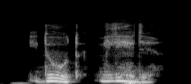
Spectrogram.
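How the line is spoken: Whisper. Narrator (Russian): шепнул Хал Моллин

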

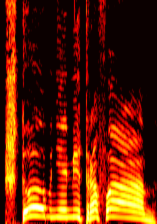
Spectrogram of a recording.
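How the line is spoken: Shouting. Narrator (Russian): закричал Феодосий

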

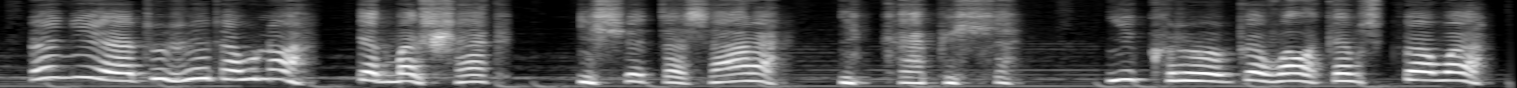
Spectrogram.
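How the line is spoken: Lisping, insistent. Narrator (Russian): Прошепелявил Лихорук, пытаясь что-то доказать старику

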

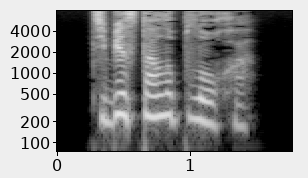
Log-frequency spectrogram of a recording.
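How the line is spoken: Relieved exhale. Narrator (Russian): с облегчением выдохнула

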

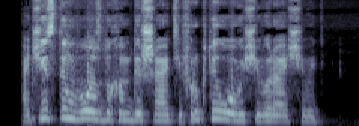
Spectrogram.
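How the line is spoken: Irritated. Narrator (Russian): раздраженно ответил Лыгин

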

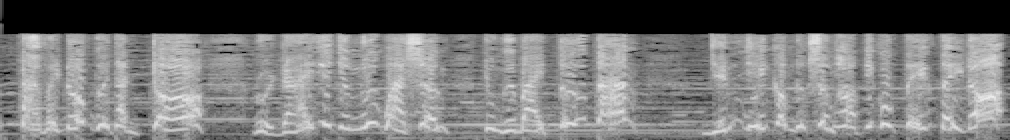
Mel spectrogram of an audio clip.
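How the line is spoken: Woman yelling. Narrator (Vietnamese): Mụ la lên

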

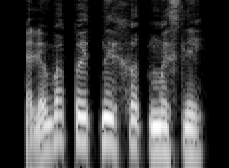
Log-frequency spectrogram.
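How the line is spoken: Wry snort. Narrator (Russian): хмыкнул я

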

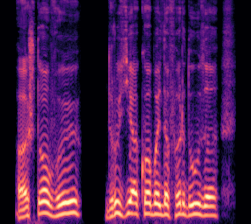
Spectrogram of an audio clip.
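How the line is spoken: Booming bass. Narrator (Russian): раскатисто пробасил Транта Рикуририн

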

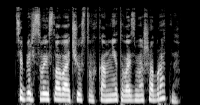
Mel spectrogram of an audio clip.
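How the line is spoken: Bitter snort. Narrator (Russian): хмыкнула Алиса

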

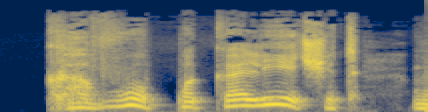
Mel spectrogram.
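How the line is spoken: Terrified whisper. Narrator (Russian): в ужасе прошептала Лиза

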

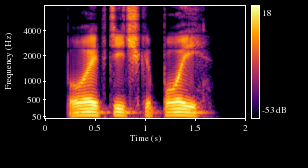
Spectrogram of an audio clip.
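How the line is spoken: Gloomy mutter. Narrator (Russian): мрачно пробормотал партизан

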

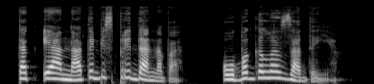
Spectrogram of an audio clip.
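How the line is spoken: Snort. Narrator (Russian): хмыкнул кто-то

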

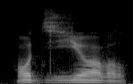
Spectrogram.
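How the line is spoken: Through gritted teeth. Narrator (Russian): процедил Бейли сквозь зубы

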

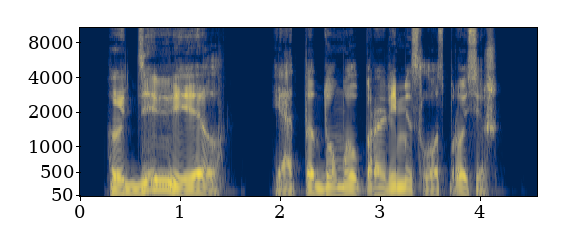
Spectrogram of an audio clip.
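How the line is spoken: Amused snort. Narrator (Russian): хмыкнул Бородатый

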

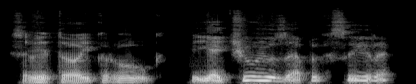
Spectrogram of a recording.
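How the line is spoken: Entranced drawl. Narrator (Russian): завороженно протянул Бвонг

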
